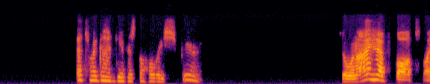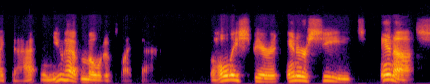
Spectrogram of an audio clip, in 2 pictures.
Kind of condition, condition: setting, large echoing room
